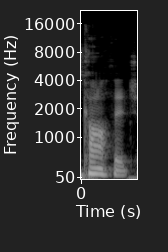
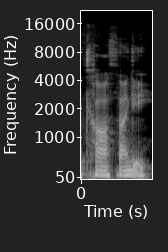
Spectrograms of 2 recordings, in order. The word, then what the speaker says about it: Carthage: Dylan, it's just Carthage. Okay. It's quite easy. Oh, it's just cuz it has a G in it. I thought Kaggi, you know, I was like I like I like pronouncing all the letters.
